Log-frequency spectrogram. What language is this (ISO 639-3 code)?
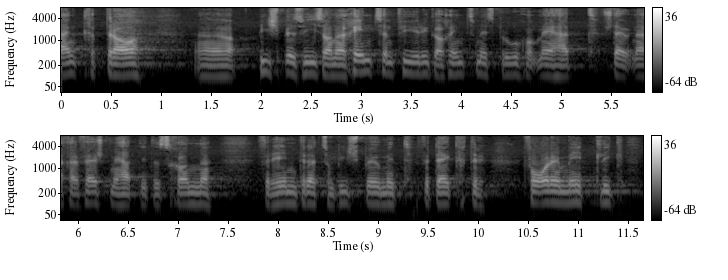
gsw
